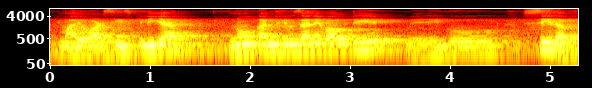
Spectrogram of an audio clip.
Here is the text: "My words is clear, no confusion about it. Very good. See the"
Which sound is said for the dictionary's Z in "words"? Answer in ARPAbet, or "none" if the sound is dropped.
S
